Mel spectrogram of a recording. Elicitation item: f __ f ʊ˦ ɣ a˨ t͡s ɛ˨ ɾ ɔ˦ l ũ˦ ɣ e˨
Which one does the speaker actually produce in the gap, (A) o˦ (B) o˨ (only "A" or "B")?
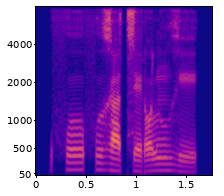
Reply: A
